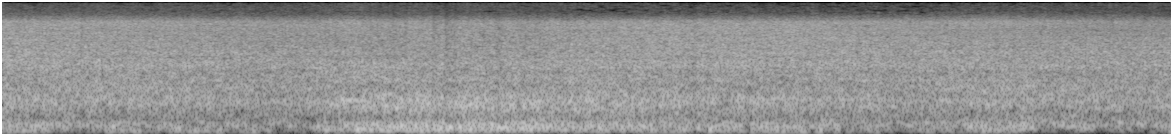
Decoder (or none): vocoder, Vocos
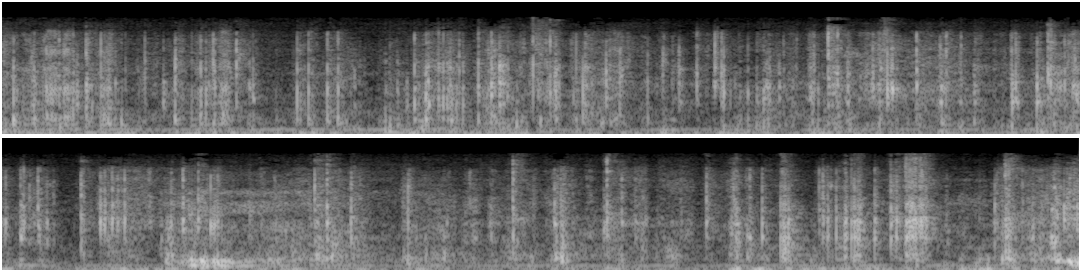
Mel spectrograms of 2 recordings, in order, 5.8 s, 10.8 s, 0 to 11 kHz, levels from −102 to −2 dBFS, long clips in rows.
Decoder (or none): vocoder, Vocos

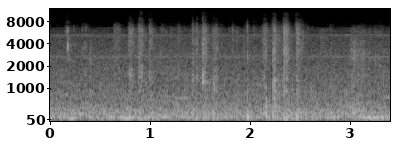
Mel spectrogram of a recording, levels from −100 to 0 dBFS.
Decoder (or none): vocoder, Vocos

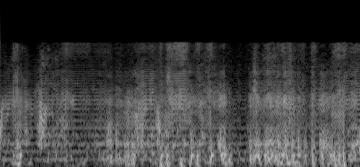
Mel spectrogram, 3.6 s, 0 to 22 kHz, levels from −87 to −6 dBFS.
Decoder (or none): vocoder, Vocos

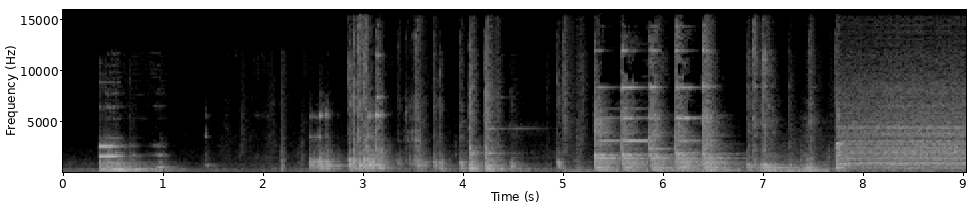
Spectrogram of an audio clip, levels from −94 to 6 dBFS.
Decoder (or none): none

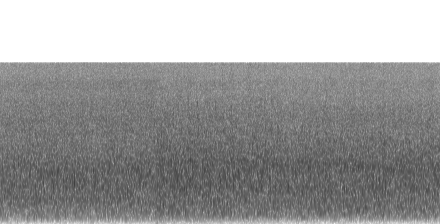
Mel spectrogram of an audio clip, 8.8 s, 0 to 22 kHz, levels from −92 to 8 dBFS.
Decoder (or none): vocoder, Vocos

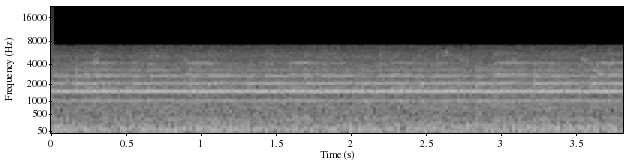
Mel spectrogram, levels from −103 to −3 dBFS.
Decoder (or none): vocoder, Vocos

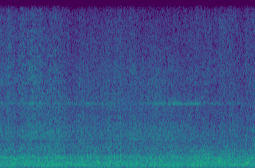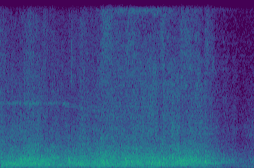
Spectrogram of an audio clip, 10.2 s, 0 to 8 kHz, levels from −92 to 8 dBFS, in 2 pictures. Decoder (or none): vocoder, Vocos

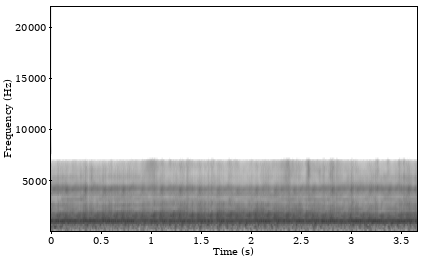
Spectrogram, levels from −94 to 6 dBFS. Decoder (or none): vocoder, Vocos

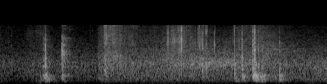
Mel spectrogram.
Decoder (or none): vocoder, Vocos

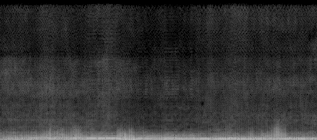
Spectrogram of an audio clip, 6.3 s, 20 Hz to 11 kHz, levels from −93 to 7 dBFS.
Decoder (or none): vocoder, Vocos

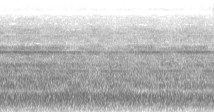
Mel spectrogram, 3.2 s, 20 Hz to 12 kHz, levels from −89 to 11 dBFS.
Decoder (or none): vocoder, Vocos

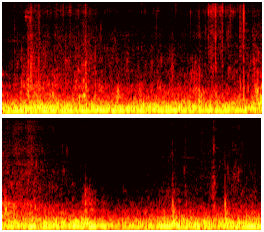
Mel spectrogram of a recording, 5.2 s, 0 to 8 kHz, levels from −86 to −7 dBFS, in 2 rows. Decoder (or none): vocoder, Vocos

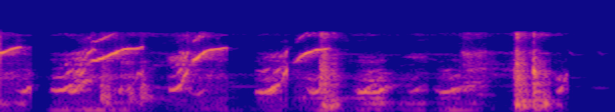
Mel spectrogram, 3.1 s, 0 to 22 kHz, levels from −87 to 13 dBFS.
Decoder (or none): none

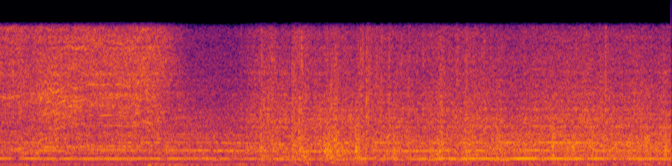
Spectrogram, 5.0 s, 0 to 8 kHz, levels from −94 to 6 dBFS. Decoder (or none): none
